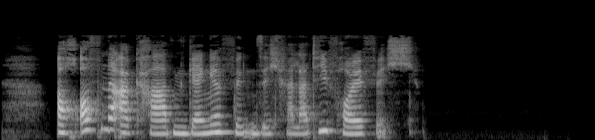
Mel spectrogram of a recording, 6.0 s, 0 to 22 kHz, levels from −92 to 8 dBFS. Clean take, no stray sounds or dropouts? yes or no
yes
